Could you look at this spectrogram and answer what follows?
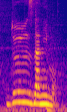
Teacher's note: First, after the name Robert, because it's a name, and second, after the word et, just another rule. You have one required liaison between deux and animaux.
